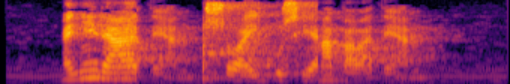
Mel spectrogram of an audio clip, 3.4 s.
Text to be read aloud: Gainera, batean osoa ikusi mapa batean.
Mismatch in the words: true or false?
false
